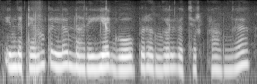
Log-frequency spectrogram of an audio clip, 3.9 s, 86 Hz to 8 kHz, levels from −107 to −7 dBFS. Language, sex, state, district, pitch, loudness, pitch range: Tamil, female, Tamil Nadu, Nilgiris, 200 Hz, -17 LUFS, 190-215 Hz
